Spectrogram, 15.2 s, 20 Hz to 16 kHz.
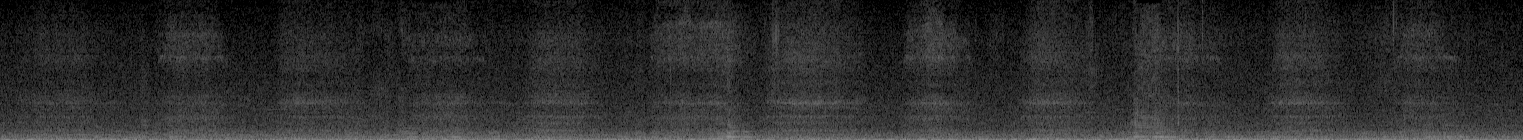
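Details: Bumblebees buzz in a low, steady drone that swells and fades as they move among ceanothus and wisteria flowers in a garden on 1 April 2021.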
